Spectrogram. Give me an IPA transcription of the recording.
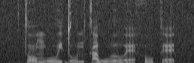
t̪ ɔː˥˨ m ʋ oː˧˥ j d oː˧ n k a˧ w ʋ ɤː˥˨ ʋ ɛː˩ h oː˥˨ k ɛː˧ t̚

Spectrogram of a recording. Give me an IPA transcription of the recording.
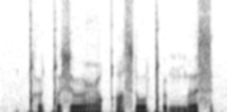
ǃʰ ɵ ǃ ɵ s ɵ ʕ ɵ qʼ a s ɾ o ǃʼ ɵ ŋ͡m ə s

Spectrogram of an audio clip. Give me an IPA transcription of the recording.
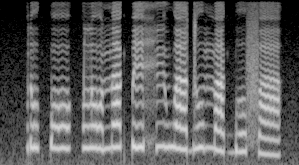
ɾ o˦ k͡p ɔ˦ | l ɔ˧ n a˦ k͡p e˦ h ĩ˦ w a˧ d o˦ m a˧ ɡ͡b o˧ f a˨

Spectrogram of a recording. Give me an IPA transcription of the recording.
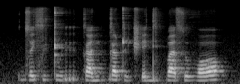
d͡z œ sʲ a̤ ʈ ṳ rʲ u k a nʲ ṳ ɡ a ʈ e̤ t͡ʃʼ e dʲ ṳ b a s u v ɔ

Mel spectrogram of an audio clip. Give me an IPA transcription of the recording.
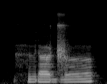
h ʉ ɾ œ ɖ͡ʐ ɵː

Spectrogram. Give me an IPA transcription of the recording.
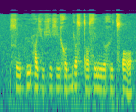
ɬ i w h y h a ç ɵ ç e ç i x o bʲ ɔ s t ɔ s i ɲ ɵ x y t͡sʼ ɔ

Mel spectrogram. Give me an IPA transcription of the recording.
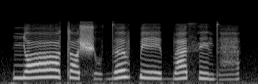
ɲ ɒː t ɒ ʃ o̤ d̪ ɜ v k͡p eː b a θ ẽ d̪ a̤

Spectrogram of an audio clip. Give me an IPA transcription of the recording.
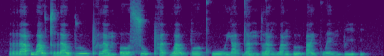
r a˦˥ ʔ w a˧ w t r a˧ w p l uː˧ pʰ l a˦˥ m ʔ ɤː˨˩ s u˥˩ ʔ pʰ a˦˥ t̚ w a˨˩ w p ɤː˦˥ kʰ w uː˨˩ j a˨˩ t̚ d a˥˩ n p l a˧ ŋ w a˦˥ ŋ ʔ ɯː˨˩ ʔ a˨˩ j k w e˧ n p i˦˥ ʔ

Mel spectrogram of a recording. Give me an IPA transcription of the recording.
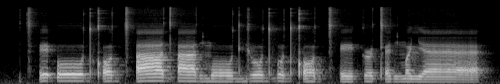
t͡sʼ e ʔ oː d kʼ ɔ d t͡sʼ aː d ʔ aː d m oː d ɡʲ oː d ɠ o d kʼ ɔ d t͡sʼ e k ə˞ tʼ ɛ d m ɐ lʲ æː

